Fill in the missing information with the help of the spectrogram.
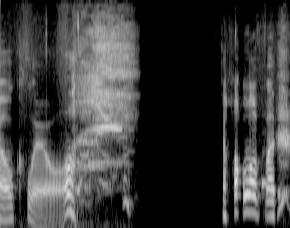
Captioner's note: laughs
